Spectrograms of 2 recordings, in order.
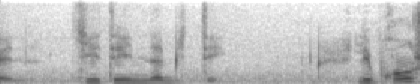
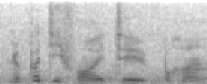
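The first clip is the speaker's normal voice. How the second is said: ordinary delivery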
